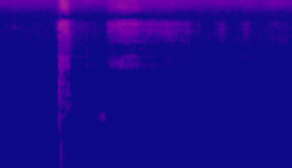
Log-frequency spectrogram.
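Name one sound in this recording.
Yarn rustles softly as it is pulled through knitted fabric.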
